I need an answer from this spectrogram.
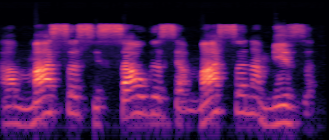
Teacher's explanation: Então temos a repetição desse A mais forte, a repetição de sons vocálicos, muitas vezes a vogal tônica. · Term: assonância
